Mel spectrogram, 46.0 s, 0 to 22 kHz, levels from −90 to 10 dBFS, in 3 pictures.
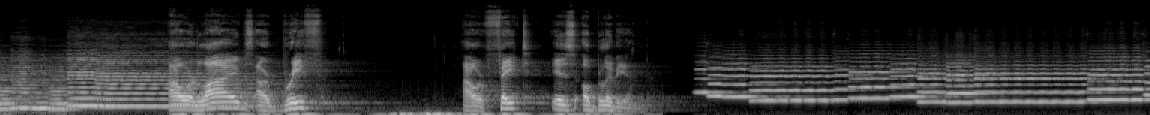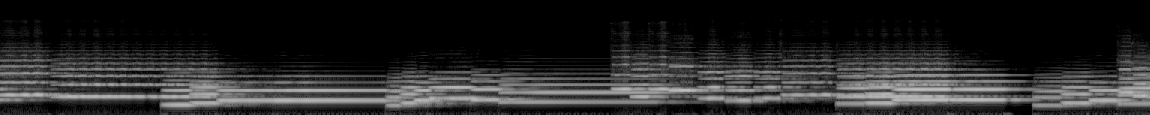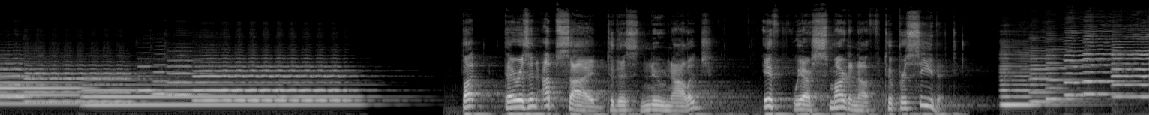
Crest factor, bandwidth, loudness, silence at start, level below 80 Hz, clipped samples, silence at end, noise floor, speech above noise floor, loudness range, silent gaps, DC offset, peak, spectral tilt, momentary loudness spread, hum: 20 dB; 15.5 kHz; -23 LUFS; 0 s; -60 dBFS; under 0.1%; 0 s; -68 dBFS; 46 dB; 7 LU; none; under 0.1%; -2 dBFS; -5.5 dB/octave; 11 LU; none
